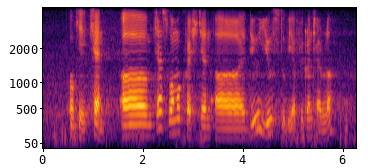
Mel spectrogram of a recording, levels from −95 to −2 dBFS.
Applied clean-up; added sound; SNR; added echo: none; none; none; none.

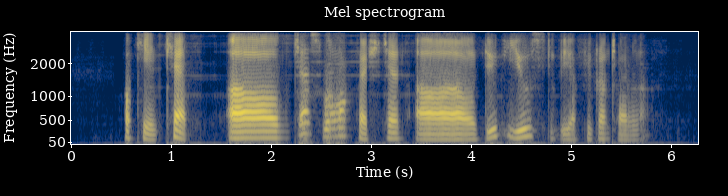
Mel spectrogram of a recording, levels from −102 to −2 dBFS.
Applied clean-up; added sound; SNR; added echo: neural separator model SepFormer WHAMR!.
